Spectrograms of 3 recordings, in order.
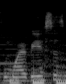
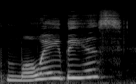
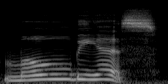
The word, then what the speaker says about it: Moebius: Or does she think it's Moebius? It's Mo as in Mo. Moebius.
